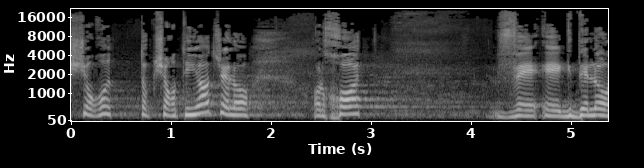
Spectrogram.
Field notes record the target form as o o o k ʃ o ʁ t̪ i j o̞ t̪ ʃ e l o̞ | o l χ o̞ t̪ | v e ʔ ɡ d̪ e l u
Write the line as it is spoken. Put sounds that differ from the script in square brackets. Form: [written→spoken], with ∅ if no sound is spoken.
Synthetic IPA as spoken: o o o k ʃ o ʁ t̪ i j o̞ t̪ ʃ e l o̞ | o l χ o̞ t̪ | v e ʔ ɡ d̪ e l [u→o]

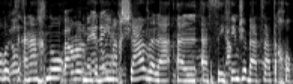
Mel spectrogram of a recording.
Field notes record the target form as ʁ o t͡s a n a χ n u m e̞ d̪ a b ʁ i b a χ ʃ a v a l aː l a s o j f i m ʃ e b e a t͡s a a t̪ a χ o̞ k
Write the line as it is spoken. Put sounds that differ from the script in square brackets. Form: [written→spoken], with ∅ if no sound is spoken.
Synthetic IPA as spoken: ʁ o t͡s a n a χ n u m e̞ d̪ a b ʁ i [b→m] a χ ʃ a v a l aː l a s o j f i m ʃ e b e a t͡s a a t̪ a χ o̞ k

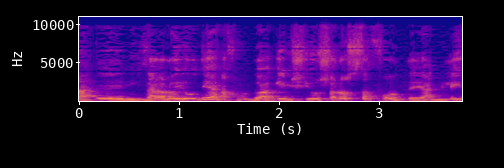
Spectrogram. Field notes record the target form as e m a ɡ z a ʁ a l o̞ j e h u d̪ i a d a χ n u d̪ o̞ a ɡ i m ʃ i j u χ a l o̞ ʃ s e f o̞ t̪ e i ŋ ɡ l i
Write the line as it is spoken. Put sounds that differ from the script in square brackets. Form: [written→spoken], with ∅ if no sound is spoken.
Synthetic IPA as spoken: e m [a→i] ɡ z a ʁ a l o̞ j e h u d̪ i a [d→n] a χ n u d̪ o̞ a ɡ i m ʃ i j u [χ→ʃ] a l o̞ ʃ s [e→a] f o̞ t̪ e [i→a] ŋ ɡ l i

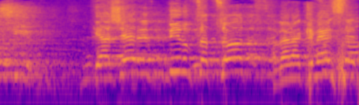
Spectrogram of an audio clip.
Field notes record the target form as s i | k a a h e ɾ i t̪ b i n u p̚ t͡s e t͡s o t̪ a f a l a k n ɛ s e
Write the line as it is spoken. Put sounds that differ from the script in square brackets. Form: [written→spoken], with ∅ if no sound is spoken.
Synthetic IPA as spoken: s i | k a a [h→ʃ] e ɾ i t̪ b i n u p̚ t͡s [e→a] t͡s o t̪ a [f→v] a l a k n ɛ s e

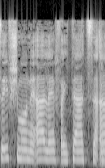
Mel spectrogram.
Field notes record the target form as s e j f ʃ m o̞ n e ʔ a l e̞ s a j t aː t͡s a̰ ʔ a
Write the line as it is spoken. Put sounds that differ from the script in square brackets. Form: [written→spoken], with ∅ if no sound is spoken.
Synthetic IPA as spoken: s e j f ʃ m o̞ n e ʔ a l e̞ [s→f] a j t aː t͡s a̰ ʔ a

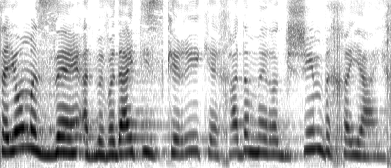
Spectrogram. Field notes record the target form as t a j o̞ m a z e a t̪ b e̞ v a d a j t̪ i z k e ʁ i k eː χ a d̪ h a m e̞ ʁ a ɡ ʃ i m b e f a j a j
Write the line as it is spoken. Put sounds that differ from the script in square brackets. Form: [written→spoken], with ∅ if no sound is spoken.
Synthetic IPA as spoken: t a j o̞ m a z e a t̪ b e̞ v a d a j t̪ i z k e ʁ i k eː χ a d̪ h a m e̞ ʁ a ɡ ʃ i m b e [f→χ] a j a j

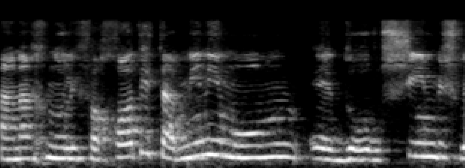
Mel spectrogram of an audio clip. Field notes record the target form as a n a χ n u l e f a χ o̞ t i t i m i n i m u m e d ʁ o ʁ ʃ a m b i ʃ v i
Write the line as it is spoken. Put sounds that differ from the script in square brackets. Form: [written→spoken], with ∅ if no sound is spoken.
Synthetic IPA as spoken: a n a χ n u l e f a χ o̞ t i t [i→a] m i n i m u m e d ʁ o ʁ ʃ [a→i] m b i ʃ v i

